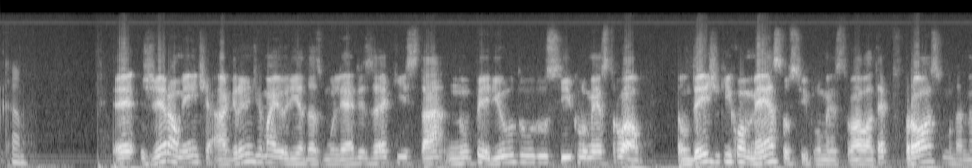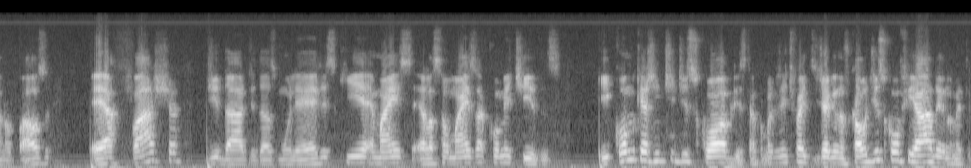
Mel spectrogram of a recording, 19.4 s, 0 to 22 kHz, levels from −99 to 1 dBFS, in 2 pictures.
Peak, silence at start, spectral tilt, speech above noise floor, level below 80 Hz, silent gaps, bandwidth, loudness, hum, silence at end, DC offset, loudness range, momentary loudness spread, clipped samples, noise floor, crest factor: 0 dBFS; 0.05 s; -4.5 dB/octave; 31 dB; -40 dBFS; none; 15.5 kHz; -14 LUFS; none; 0 s; under 0.1%; 3 LU; 11 LU; under 0.1%; -45 dBFS; 14 dB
